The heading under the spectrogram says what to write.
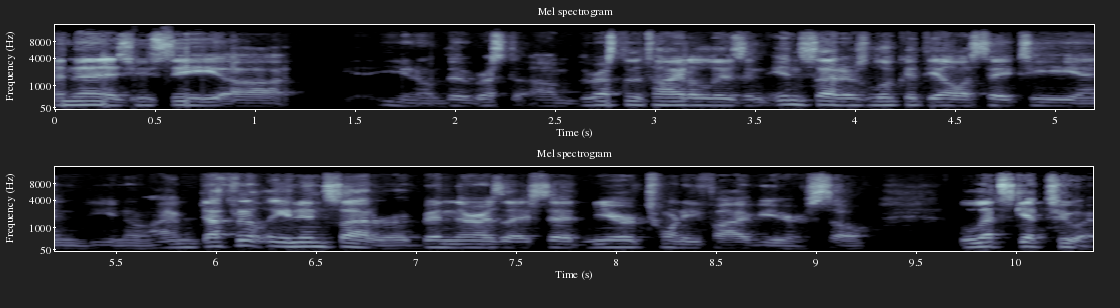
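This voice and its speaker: Speaking at a very fast pace, a man sounds somewhat breathy, and his pitch varies in an ordinary way. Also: medium pitch for a man. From US Northeast, Connecticut. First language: Spanish. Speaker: test development expert. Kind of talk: webinar presentation. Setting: video call. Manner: hesitant, many fillers.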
